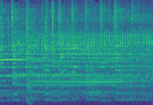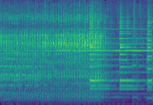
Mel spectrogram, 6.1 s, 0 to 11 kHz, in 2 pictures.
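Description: A jackhammer sound effect rattles fast and steadily over a 1960s rock band's instrumental break. It builds to a peak about five seconds in, then cuts off, and the band's rhythmic riff comes back in.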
